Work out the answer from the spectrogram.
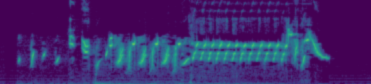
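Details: European goldfinch in the Jordanian style, recorded as a training song: short lead-in chirps, a burst of liquid twitters, then a rapid ringing trill of evenly repeated notes ending in a descending note.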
